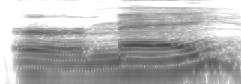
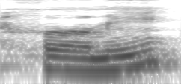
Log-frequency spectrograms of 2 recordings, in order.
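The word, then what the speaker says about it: Hermès: So, Axel Dumas is the CEO of Hermes, pronounced Hermes, not Hermy like you used to call me uh back in our problematic middle school years.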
